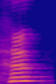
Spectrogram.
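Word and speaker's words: 흙: And just like you can hear in 흑, 흑, and 닭, 닭, when you see these 리을 기역 double consonants, you can just choose the 기역 only, like 흑, 흑, and 닭, 닭.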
